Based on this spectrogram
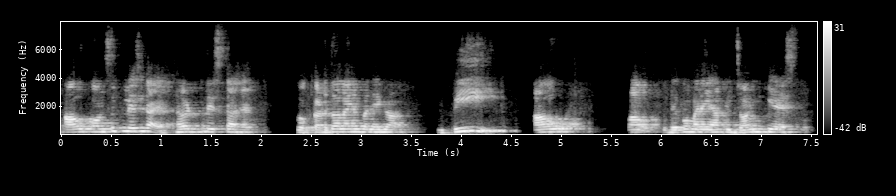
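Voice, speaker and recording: High-voiced man teaching shorthand. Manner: patient, repeats words slowly, asks class for doubts. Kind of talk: classroom lesson. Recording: roomy, dull lo-fi sound.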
